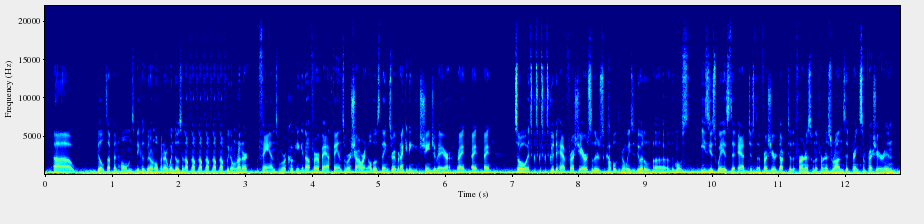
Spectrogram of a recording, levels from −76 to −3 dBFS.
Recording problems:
wrong speed and pitch; too fast and too high; 1.5 times normal speed
wind noise on the microphone; heavy; 7 dB below the speech
low rumble; loud; throughout; 8 dB below the speech
audio stuttering; at 2 s, at 6 s and at 7.5 s

